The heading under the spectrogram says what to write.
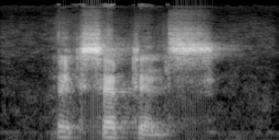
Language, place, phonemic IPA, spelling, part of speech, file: English, California, /əkˈsɛp.təns/, acceptance, noun, En-us-acceptance.ogg
- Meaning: 1. The act of accepting; the receiving of something offered, with acquiescence, approbation, or satisfaction; especially, favourable reception; approval 2. An instance of that act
